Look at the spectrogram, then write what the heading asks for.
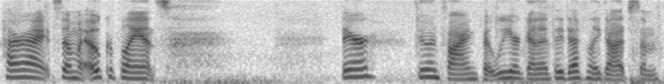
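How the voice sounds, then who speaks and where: A woman, slightly raspy from a sore throat, chatting casually through a garden vlog while filming outdoors on her phone. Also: medium pitch, normal speed, a bit bright, a little hiss or hum. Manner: chatty, rambling with many ums. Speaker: vlogger, gardening channel host. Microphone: phone held in hand.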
